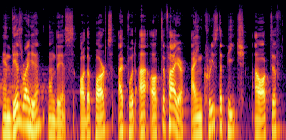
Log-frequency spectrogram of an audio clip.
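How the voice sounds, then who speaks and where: Speaking expressively at normal speed, a low-voiced music producer walks through his beat step by step in slightly non-native English. Beat music plays behind the voice in this casual screen-recorded tutorial.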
